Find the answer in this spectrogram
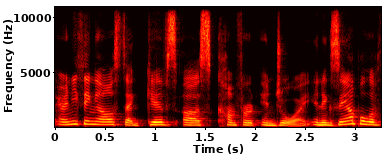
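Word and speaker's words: Comfrt: the Lola blankets, including that hoodie brand, Comfort, CO MFR T. No syllable in the second part, Comfort.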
